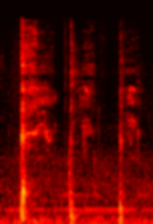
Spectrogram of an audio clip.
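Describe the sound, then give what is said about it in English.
A voice imitates a man's spluttering cough as he comes to on the back of a wagon and sits bolt upright, taking a breath: three sharp, raspy bursts spaced about half a second apart, fairly loud, with the first the strongest and no speech around them. “sort of, like, coughing as he splutters to, like, taking a breath.”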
